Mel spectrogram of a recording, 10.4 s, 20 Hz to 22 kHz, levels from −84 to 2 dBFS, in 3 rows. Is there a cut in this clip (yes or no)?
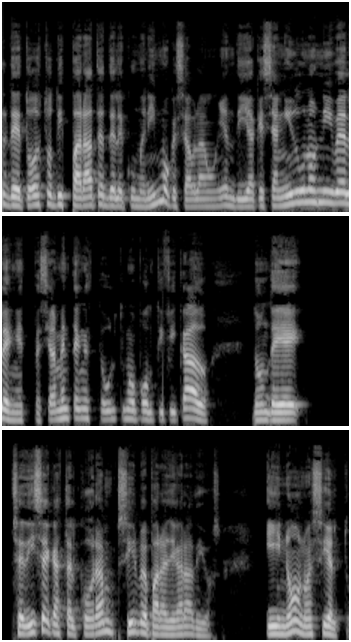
no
